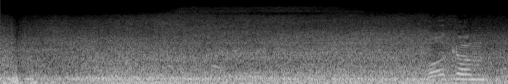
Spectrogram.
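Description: A busy crowd chatters and murmurs all around outdoors.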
